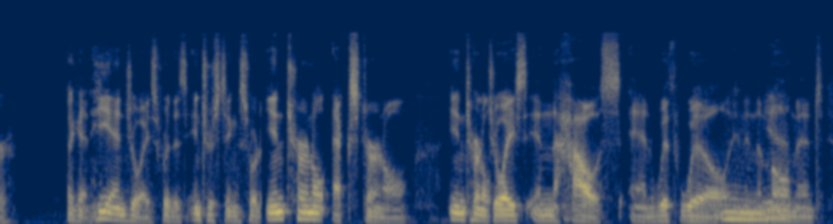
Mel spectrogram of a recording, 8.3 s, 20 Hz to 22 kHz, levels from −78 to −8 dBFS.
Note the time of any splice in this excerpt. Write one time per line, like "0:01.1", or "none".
0:02.6
0:04.9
